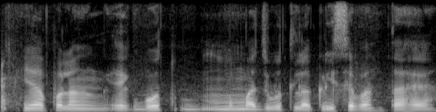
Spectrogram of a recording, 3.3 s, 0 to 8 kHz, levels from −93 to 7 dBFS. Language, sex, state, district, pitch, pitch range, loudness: Hindi, male, Chhattisgarh, Kabirdham, 120 Hz, 110-130 Hz, -19 LUFS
